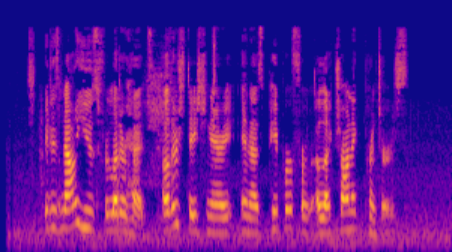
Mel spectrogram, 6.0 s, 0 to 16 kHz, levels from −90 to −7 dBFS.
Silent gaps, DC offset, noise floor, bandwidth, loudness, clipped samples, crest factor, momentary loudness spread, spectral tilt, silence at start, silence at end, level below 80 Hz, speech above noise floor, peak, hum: none; under 0.1%; -55 dBFS; 11.5 kHz; -25 LUFS; under 0.1%; 22 dB; 15 LU; -2 dB/octave; 0.35 s; 0.65 s; -68 dBFS; 30 dB; -4 dBFS; none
